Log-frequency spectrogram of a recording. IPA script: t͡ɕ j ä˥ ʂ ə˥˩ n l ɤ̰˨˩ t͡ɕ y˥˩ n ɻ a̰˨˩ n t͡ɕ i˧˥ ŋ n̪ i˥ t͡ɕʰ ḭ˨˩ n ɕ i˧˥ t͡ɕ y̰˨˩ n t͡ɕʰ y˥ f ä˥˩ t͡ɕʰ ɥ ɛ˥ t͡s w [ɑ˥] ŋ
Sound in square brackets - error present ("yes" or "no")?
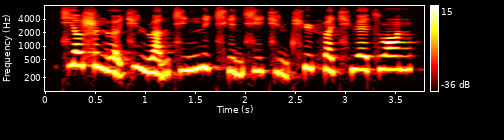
no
